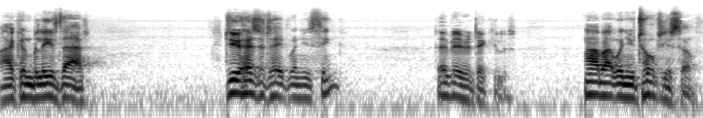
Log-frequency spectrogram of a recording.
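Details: Adult male actor, film dialogue; Normal fluent speech.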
